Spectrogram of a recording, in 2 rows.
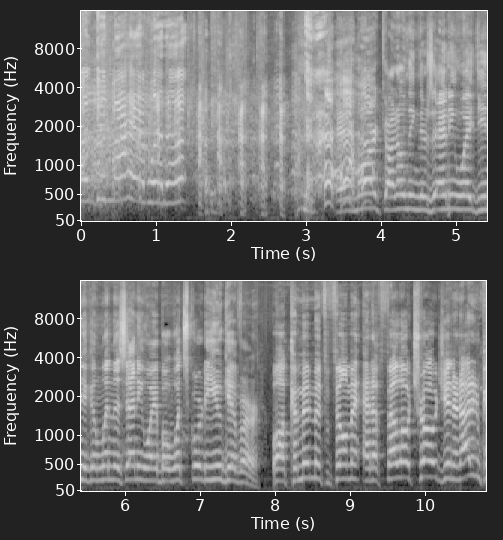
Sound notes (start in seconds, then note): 2.1 laughs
